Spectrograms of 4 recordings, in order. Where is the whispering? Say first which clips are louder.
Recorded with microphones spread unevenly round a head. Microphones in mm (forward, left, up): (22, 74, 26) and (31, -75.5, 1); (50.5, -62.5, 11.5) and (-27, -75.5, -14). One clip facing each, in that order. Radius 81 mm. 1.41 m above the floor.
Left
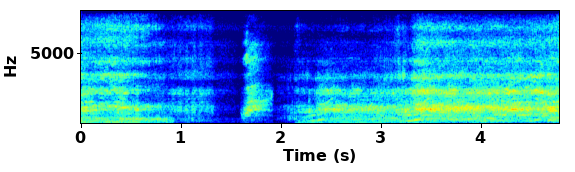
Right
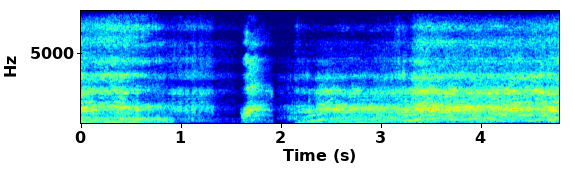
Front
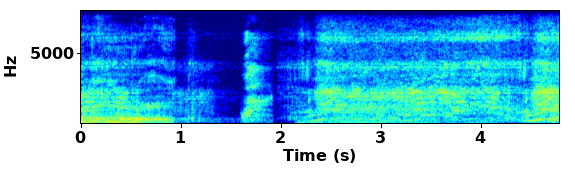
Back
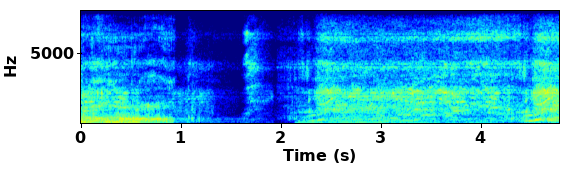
Right 3 dB, front 16 dB; 25° right, 0.5 m.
